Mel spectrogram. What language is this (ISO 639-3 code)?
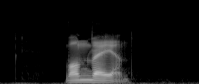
nor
